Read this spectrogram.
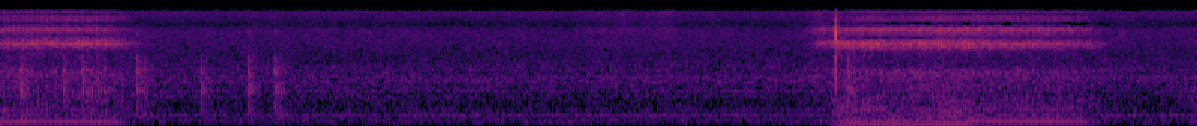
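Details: Woman asleep and out cold after a long day: two low, buzzing snores separated by quiet breathing with a few soft clicks; snoring.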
